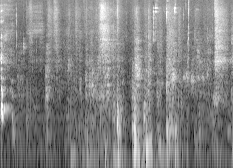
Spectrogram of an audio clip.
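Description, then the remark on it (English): Sam the dog pants in quick, breathy bursts, mixed with soft high whimpers, wanting to play while its owner works from home. The sound is moderately loud and continuous across the few seconds, with no talking. “This is Sam the dog.”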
